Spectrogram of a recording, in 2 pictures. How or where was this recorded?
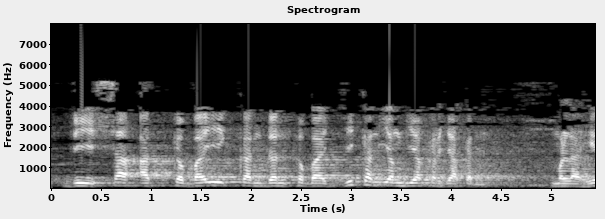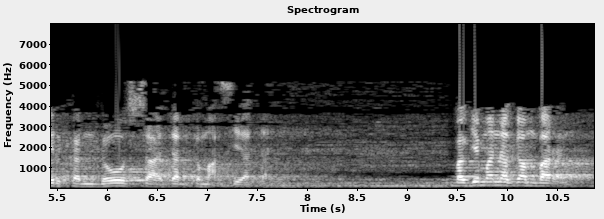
large echoing room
